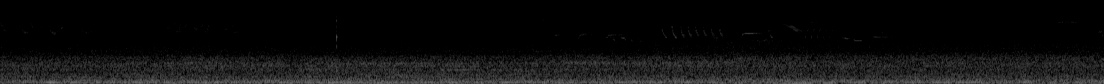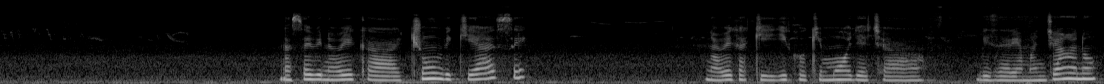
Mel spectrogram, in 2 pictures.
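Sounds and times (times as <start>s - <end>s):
birds chirping: 0.0s - 8.9s, 13.9s - 22.0s
low background hum: 0.0s - 22.0s.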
